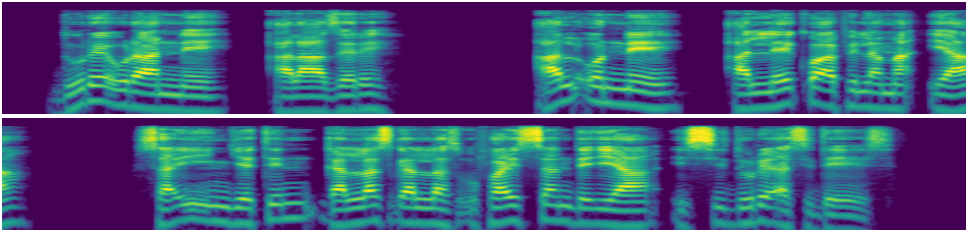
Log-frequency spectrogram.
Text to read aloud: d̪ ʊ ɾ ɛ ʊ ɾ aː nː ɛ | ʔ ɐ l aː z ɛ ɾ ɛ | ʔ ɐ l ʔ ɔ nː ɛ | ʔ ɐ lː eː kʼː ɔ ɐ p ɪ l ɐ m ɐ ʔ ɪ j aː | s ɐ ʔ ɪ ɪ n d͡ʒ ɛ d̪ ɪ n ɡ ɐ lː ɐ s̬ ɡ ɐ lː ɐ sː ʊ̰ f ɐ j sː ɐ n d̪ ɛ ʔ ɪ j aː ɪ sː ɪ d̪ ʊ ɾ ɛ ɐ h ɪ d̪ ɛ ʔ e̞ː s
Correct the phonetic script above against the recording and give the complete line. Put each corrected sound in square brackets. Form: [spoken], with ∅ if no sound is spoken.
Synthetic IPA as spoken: d̪ ʊ ɾ ɛ ʊ ɾ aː nː ɛ | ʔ ɐ l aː z ɛ ɾ ɛ | ʔ ɐ l ʔ ɔ nː ɛ | ʔ ɐ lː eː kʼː ɔ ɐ p ɪ l ɐ m ɐ ʔ ɪ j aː | s ɐ ʔ ɪ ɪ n d͡ʒ ɛ [t̪] ɪ n ɡ ɐ lː ɐ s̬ ɡ ɐ lː ɐ [s] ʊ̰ f ɐ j sː ɐ n d̪ ɛ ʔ ɪ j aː ɪ sː ɪ d̪ ʊ ɾ ɛ ɐ [s] ɪ d̪ ɛ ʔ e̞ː s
